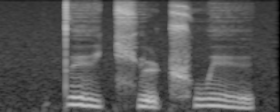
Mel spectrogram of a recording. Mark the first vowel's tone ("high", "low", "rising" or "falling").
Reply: falling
